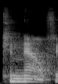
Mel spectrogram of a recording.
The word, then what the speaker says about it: Knauf: It's pronounced Knauf insulation, which can be used for acoustic insulation and heat insulation.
